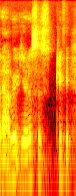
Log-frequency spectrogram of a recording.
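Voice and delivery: ordinary talk, nothing marked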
